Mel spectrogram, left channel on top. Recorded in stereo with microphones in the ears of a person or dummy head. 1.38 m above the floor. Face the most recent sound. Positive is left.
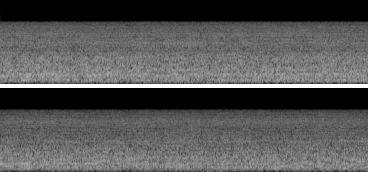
turn(degrees=40)  # may be behind; listen again after turning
